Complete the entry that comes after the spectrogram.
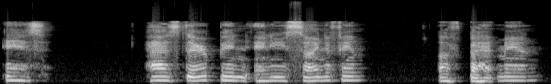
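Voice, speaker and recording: A man voicing a guilt-ridden but determined woman in a comic dub, soft and earnest. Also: high voice, little pitch movement, takes it slowly, exaggerated voice. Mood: guilty, worried. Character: guilt-ridden female antiheroine, anxious yet determined.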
